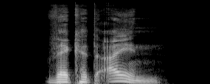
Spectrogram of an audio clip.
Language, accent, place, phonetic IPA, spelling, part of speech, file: German, Germany, Berlin, [ˌvɛkət ˈaɪ̯n], wecket ein, verb, De-wecket ein.ogg
- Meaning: second-person plural subjunctive I of einwecken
